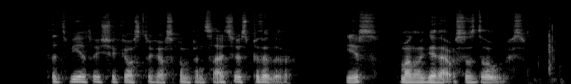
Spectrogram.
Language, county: Lithuanian, Vilnius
